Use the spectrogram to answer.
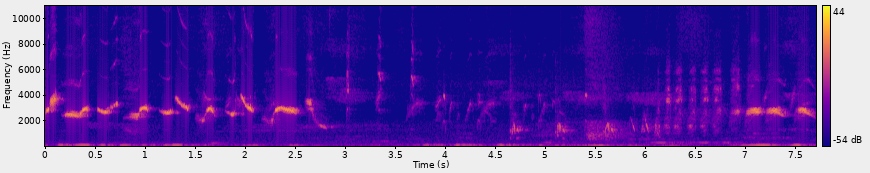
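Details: Mature wild-caught Chinese hwamei in fast ngũ trường song: a string of rapid, clear, looping whistles for several seconds, then scattered lower slurred notes and brief harsh noises before whistling resumes.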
